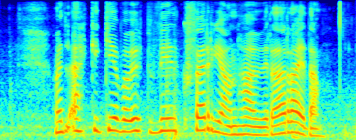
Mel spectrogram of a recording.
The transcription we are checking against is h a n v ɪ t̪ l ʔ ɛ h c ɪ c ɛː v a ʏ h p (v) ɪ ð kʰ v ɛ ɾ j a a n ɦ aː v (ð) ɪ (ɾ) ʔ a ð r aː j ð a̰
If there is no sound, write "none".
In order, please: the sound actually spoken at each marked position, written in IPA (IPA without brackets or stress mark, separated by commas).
v, v, ɾ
